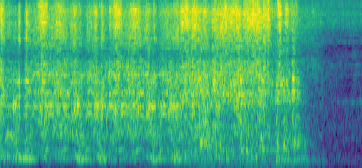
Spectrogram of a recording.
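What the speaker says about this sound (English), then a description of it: "Oh, it fires to life." A car engine with the ignition switched on cranks and catches, roaring loudly and raggedly for about three seconds before cutting out abruptly into near silence, with no talking.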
